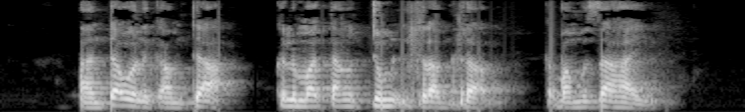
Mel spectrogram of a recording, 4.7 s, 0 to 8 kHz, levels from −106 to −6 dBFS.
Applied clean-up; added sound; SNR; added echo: none; none; none; none.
